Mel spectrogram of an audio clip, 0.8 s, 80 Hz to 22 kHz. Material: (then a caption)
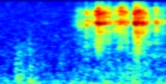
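Plastic. A 6th Sense lipless crankbait fishing lure is shaken to sound its internal rattle. After a quiet start, a bright, high-pitched metallic clicking and rattling comes in during the second half of the clip.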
